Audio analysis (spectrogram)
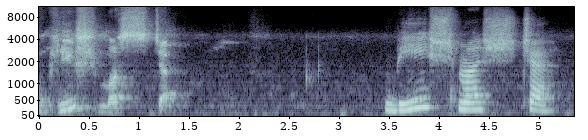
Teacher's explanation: first S, the tongue will be rolled up like as in sharp.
